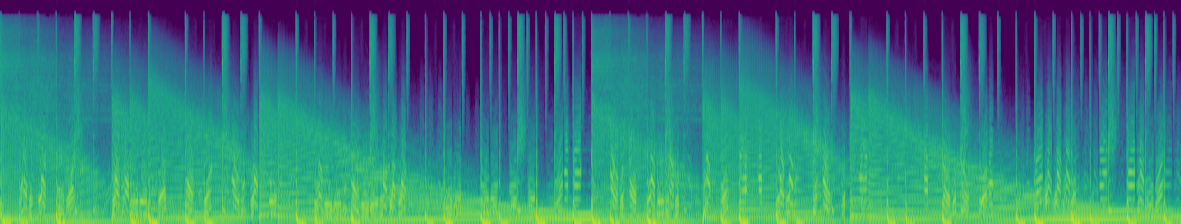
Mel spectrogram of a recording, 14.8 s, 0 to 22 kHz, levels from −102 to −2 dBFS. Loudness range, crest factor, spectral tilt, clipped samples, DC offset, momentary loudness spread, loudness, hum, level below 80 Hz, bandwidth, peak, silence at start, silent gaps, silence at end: 1 LU; 14 dB; -6.5 dB/octave; under 0.1%; under 0.1%; 3 LU; -20 LUFS; none; -24 dBFS; 17 kHz; -4 dBFS; 0 s; none; 0 s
